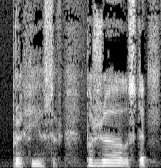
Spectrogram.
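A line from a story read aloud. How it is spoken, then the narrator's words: Pleading. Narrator (Russian): взмолилась Гермиона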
